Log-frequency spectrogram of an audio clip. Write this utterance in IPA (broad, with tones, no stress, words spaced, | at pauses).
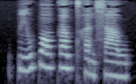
piː˨˥wpɔː˧kɐ˧wt̪ʰɐ˨˩n saː˨˩w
